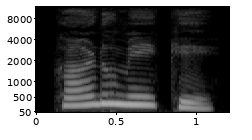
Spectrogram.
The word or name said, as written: ಕಾಡುಮಿಗ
